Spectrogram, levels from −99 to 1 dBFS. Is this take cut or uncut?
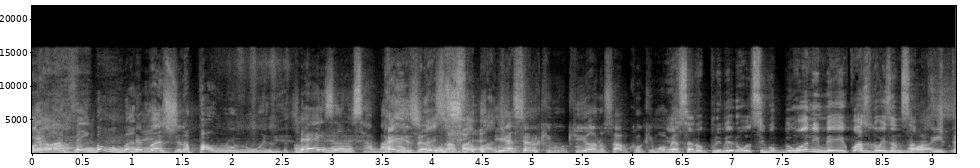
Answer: cut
